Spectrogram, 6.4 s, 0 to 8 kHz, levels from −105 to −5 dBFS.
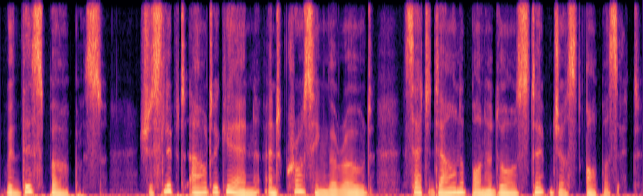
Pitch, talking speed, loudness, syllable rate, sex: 160 Hz, 175 wpm, -19 LUFS, 5.1 syllables/s, male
